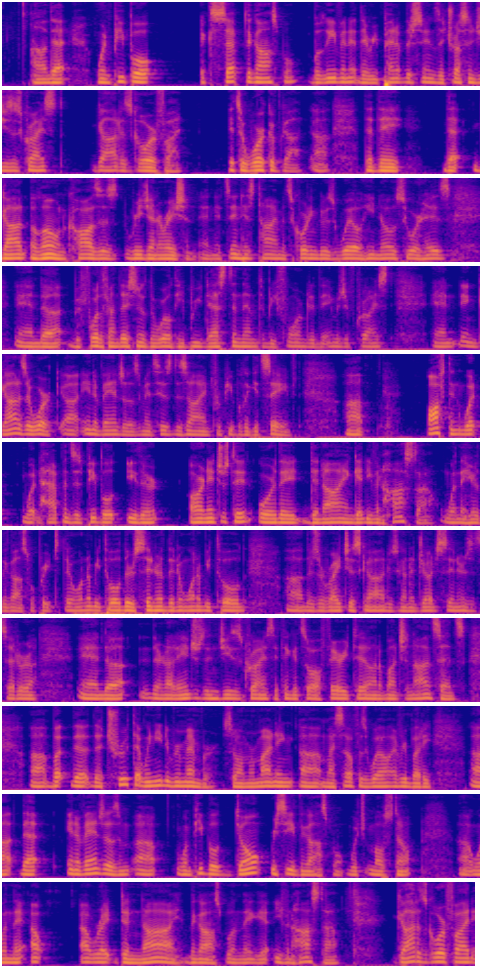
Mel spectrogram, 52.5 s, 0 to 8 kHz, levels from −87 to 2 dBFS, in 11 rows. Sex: male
